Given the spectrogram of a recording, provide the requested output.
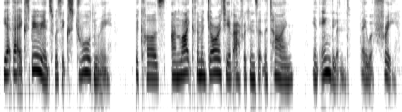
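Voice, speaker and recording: Low-voiced woman presenting a radio play. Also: normal speed, gravelly, dry recording, clean studio sound. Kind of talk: scripted historical narration.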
